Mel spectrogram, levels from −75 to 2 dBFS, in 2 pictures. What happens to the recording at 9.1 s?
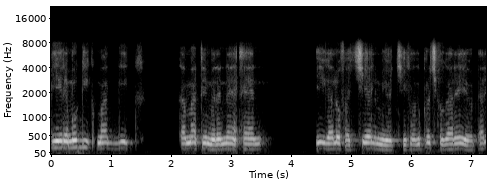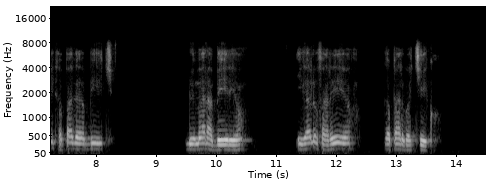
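Opus voice compression runs through the whole clip, including 9.1 s. The SILK linear-prediction coder keeps only a wideband signal, with nothing above about 8.8 kHz, and codes the excitation coarsely, which fits a bitrate near 10 kbps. The speech sounds muffled, hoarse and slightly robotic.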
